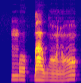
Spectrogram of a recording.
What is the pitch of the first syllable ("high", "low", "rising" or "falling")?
low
